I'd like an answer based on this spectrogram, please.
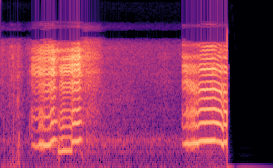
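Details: Bulldog's horrible noise: two sharp, squeaky nasal whines, the first wobbling up and down in pitch, the second steadier and ending abruptly, with near silence between them.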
